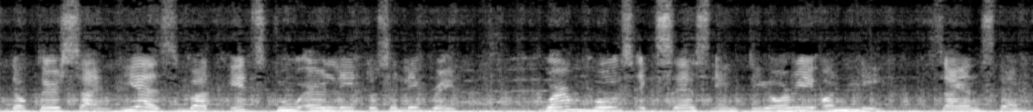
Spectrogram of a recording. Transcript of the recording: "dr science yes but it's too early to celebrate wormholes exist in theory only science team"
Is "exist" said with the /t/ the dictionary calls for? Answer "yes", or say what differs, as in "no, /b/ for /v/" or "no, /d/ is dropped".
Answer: no, /t/ is dropped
